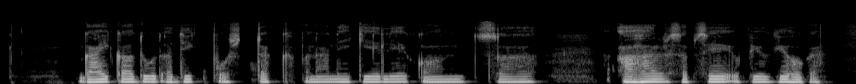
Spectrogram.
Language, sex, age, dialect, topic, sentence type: Hindi, male, 18-24, Garhwali, agriculture, question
